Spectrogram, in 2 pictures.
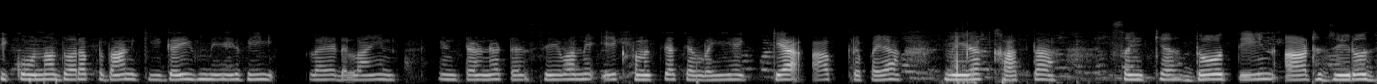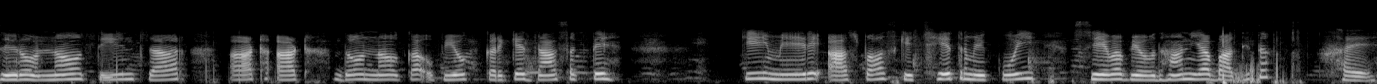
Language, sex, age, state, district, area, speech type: Hindi, female, 30-45, Uttar Pradesh, Sitapur, rural, read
